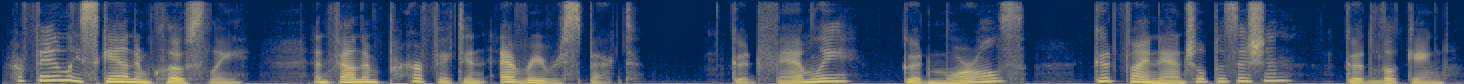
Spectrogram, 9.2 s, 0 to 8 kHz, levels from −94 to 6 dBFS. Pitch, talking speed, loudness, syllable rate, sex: 230 Hz, 130 wpm, -18 LUFS, 5.5 syllables/s, female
